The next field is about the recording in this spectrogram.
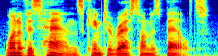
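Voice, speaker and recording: Low-pitched man narrating a dark story. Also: moderate pace. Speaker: audiobook narrator. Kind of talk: dramatic scripted first-person narration.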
